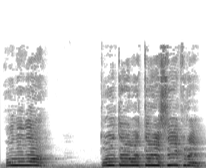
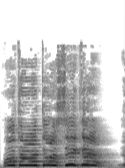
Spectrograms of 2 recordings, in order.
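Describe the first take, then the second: First: High, fast Puerto Rican tourist voice; puerto rican accent. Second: High Puerto Rican tourist voice; puerto rican accent. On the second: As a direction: imitate a lost Puerto Rican tourist asking. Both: Retold or imitated. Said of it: "did your Puerto Rican accent come out?".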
